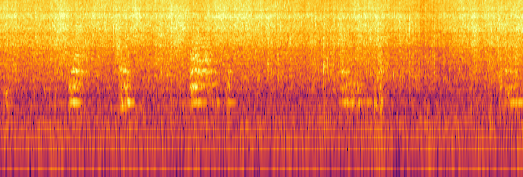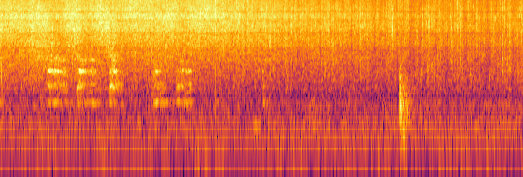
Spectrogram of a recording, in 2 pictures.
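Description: Rice vermicelli noodles sizzling in oil in a nonstick pan while being stirred and tossed with chopsticks: a steady sizzle with light stirring noises, and a single knock near the end.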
